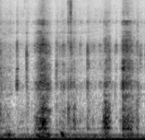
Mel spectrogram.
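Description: Faint crunching and chewing of a yogurt-coated dried banana piece, a little crunchy rather than chewy, in short irregular crackles.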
